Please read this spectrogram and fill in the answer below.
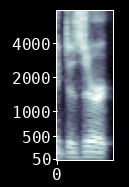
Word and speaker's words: Desert: menthe Isaiah yeah yeah so I tend to say dessert based on the traditional pronunciation but let will go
